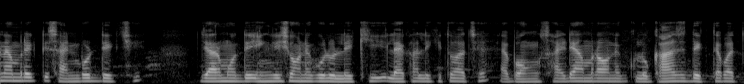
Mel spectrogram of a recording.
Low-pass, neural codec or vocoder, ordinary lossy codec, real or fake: none; none; none; real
